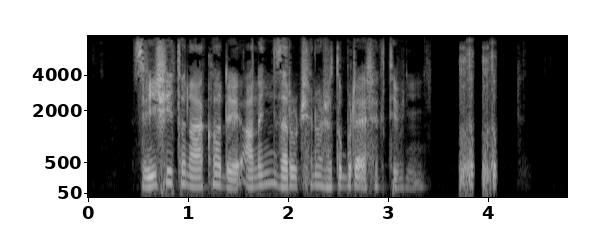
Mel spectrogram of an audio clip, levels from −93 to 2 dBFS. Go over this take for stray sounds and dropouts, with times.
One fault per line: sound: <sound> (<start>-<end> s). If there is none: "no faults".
sound: laugh (3.7-4.1 s)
